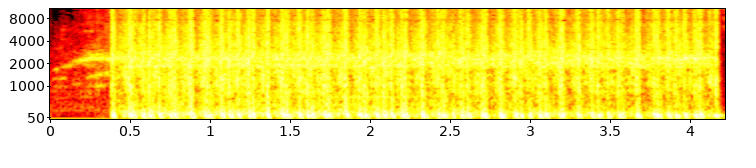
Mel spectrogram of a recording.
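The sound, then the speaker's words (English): A loud burst of rapid-fire gunfire, a continuous stream of sharp, evenly spaced shots rattling off for about four seconds after a brief rising whir at the start. “Get the cannon spinning.”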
